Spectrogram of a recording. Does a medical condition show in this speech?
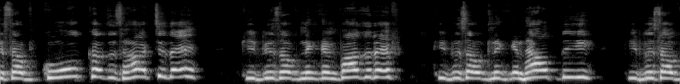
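Yes: cerebral palsy; present from birth.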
